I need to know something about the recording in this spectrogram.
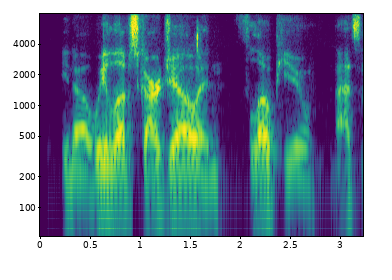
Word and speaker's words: Pugh: of ScarJo and Florence Pugh, or however you say her name. Is it Pug? Is it like Pug? No, it's just Pugh.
